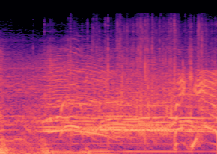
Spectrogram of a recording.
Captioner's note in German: Schlussakkord; Jubel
